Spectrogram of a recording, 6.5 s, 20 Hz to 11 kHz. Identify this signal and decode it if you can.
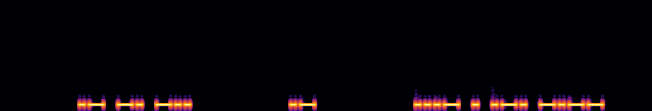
Morse code, heard as a keyed tone, about 25 wpm, 700 Hz. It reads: AND A VERY
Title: 3x Word-Spacing - Sentences from Top 200 Words - 25wpm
